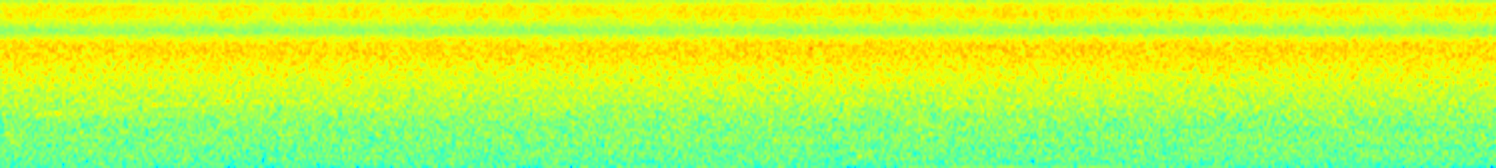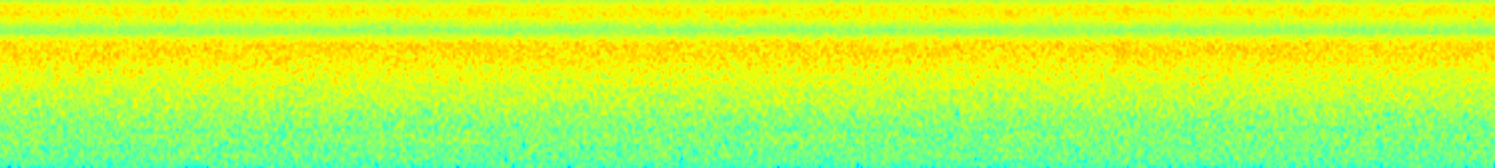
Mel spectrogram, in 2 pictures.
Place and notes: Gruia, Klausenburg, Rumänien - Cluj, Someșul Mic, smal dam
At the river Someșul Mic, that leads through the city of Cluj at a a small dam. The sound of the hissing, speeded up water.
international city scapes - field recordings and social ambiences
